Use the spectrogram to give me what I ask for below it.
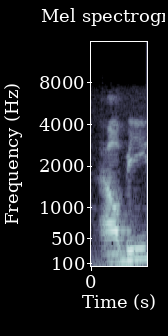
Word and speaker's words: Albies: Albies, is that how you say his name?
